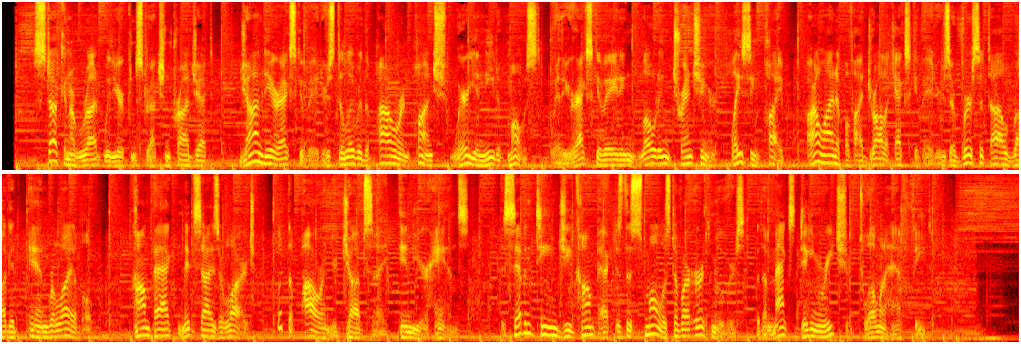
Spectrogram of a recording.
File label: Narration; Married With Mics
